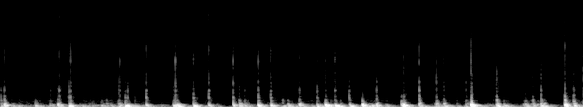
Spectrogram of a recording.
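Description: Fingers tap quickly and irregularly on a rattan item. Each tap is short and dull, with a hollow low body and almost no ring. The taps run together in a soft, steady patter.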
